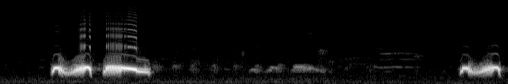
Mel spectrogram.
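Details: Decoy spotted dove cooing to lure wild doves, in the 'giọng thổ' voice style: two loud, throaty coos close together, a faint soft murmur after a pause, then another strong coo at the end.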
